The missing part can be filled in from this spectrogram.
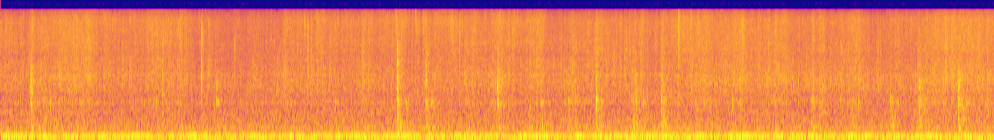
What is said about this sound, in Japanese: そのハヤシライスを作るための玉ねぎを今めちゃめちゃ炒めてる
